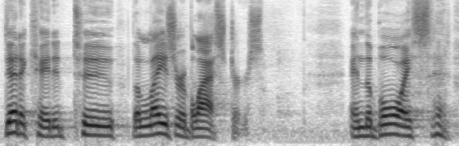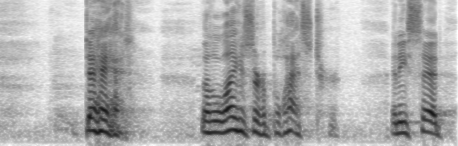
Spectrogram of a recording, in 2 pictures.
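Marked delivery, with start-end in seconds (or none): 5.5-8.0 put-on high, loud burst of a child's excitement; wide-eyed little boy's awe, pitched up; excited boy. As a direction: exclaim it like a thrilled kid, stretching the words. Excited boy in a toy store.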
